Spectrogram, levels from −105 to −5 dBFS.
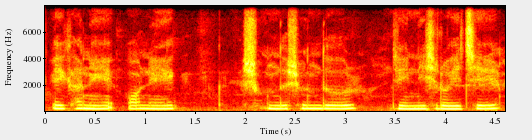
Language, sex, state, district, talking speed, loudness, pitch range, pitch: Bengali, female, West Bengal, Alipurduar, 80 wpm, -14 LUFS, 240-250 Hz, 245 Hz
